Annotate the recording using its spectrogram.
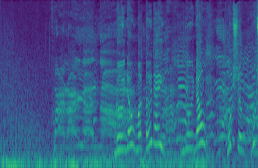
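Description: A man shouts urgently for help.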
